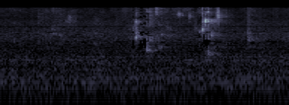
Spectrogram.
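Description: Faint drips and small wet sounds of half a lime being squeezed into a glass, a few brief drops about a second in and again shortly after.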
